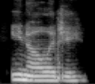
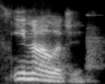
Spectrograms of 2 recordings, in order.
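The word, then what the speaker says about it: oenology: making is C oneology enology the O is silent yes enology yeah number six the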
